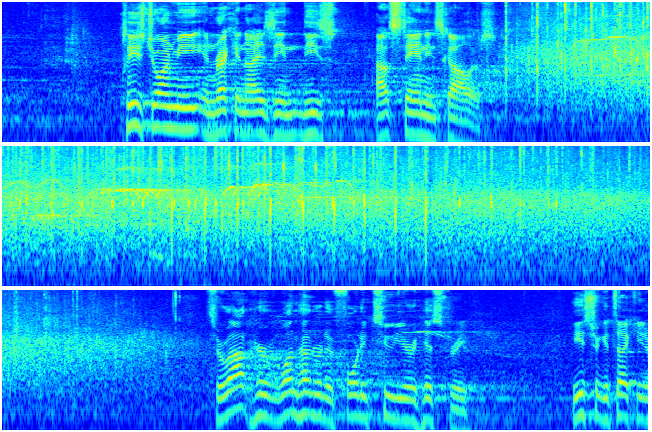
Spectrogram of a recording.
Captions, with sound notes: STAND. AND REMAIN STANDING. PLEASE JOIN ME IN RECOGNIZING THESE OUTSTANDING SCHOLARS. [ CHEERS AND APPLAUSE ]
